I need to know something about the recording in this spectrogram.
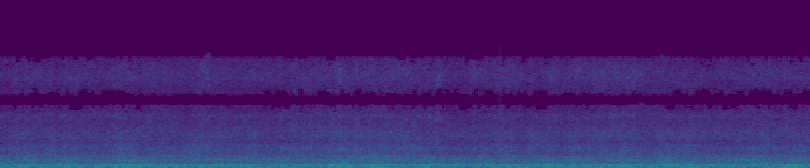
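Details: Bees at work pollinating, heard as an even, unwavering buzz, a deep steady tone with a fainter higher layer, lasting the whole stretch without gaps.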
